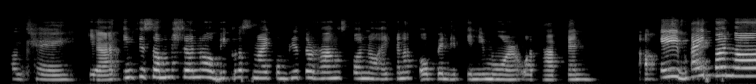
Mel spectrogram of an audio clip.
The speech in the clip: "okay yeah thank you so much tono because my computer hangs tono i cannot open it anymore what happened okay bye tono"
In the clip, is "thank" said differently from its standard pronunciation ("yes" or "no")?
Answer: yes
